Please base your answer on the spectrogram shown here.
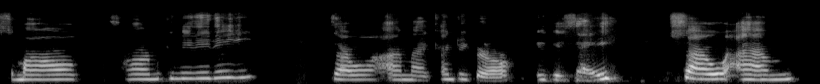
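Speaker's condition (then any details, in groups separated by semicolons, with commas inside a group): Cerebral palsy; from birth, birth defect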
